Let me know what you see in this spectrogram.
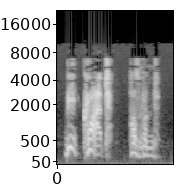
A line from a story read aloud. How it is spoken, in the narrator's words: snapped the Duchess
